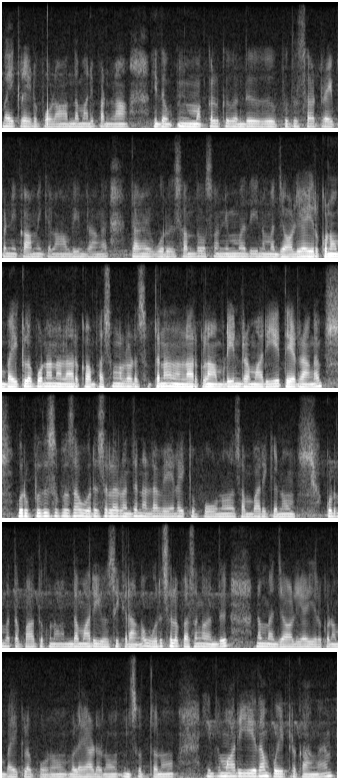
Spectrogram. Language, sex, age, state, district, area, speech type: Tamil, female, 60+, Tamil Nadu, Ariyalur, rural, spontaneous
